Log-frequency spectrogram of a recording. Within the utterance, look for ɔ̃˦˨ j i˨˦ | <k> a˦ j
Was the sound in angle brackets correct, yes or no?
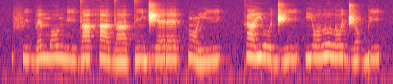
yes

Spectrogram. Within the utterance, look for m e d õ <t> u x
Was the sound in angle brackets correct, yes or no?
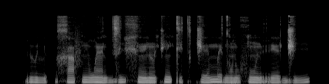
no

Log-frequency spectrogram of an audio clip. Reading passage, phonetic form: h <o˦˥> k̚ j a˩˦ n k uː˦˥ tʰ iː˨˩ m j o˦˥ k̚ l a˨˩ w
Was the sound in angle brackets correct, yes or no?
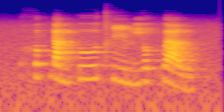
yes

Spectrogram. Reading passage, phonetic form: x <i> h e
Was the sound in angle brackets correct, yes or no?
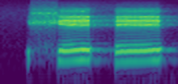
no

